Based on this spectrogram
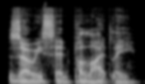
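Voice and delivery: ordinary delivery, nothing marked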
